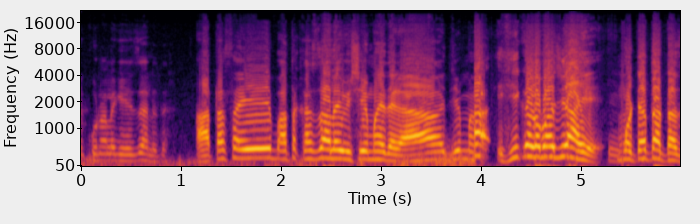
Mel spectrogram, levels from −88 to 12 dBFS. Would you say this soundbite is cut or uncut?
cut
